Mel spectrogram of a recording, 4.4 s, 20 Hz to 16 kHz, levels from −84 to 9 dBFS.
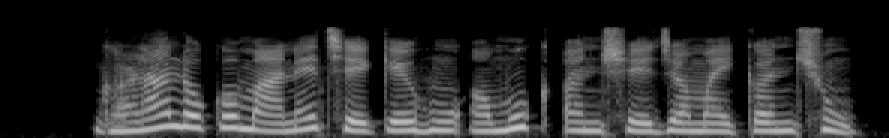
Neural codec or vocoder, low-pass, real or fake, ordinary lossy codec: none; 7.2 kHz; real; none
